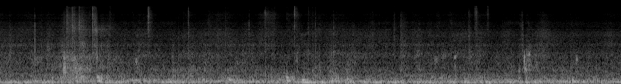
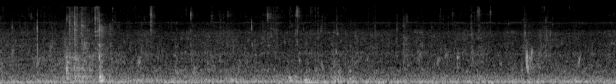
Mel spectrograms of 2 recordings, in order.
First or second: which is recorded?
second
